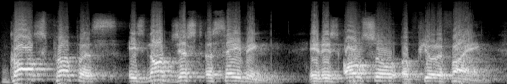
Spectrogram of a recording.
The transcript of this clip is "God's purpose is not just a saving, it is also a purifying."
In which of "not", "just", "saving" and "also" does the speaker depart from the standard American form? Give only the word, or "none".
none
